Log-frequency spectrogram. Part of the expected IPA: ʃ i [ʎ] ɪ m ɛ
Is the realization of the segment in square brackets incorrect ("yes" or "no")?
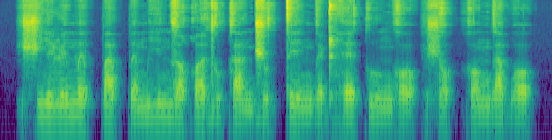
yes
